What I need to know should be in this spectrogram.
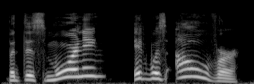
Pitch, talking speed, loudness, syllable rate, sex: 265 Hz, 140 wpm, -19 LUFS, 4.3 syllables/s, female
